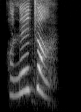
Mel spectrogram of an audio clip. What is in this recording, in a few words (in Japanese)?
"お姉ちゃん", kawaii voice; ASMR; 二人称; 1200 kawaii voice!!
